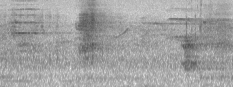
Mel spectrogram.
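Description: Quiet garden background with faint, brief bird calls.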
